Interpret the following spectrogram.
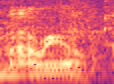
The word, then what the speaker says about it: Mario: And they do pronounce Mario the authentic Italian way, like Patsy. Chicken Mario?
